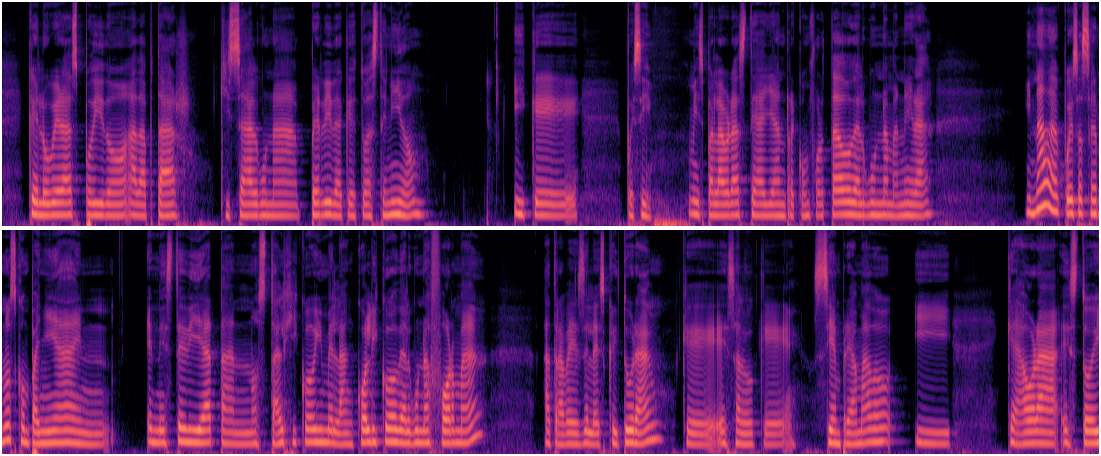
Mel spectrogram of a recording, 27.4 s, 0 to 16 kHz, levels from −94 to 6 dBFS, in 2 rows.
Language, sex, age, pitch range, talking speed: Spanish, female, 20-39, 180-205 Hz, 120 wpm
